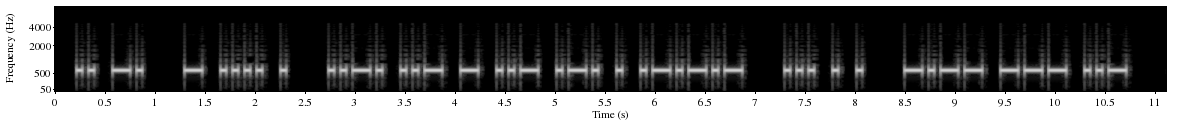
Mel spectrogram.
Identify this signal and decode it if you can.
Morse code, heard as a keyed tone, about 20 wpm, 610 Hz. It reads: IN THE FUTURE. SEE YOU
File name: 2012-01-mp3 / n05-CAME BACK TO HAM RADIO AFTER 30 YEARS OF INTERVAL-20wpm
